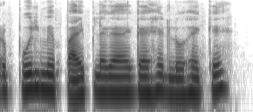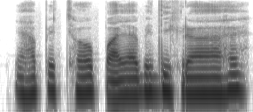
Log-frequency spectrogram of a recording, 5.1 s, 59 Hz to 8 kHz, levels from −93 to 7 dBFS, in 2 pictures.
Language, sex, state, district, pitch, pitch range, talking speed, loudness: Hindi, male, Jharkhand, Palamu, 140 Hz, 135-150 Hz, 190 wpm, -17 LUFS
